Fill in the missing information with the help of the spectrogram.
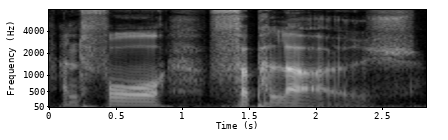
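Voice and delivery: slow, drawn-out Pelage, each syllable of Pelage stretched and relished; savoured name. Shown as a demonstration. Reading the allocation, lingering fondly on Pelage. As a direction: roll Pelage out slowly, enjoying the sound. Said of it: "It's just fun to say".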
